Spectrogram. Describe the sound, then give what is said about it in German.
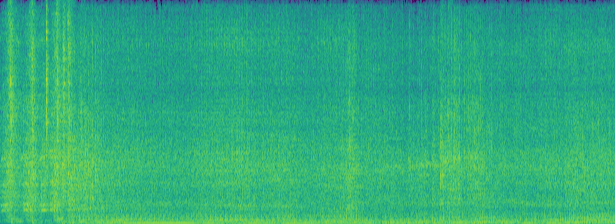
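A Harley-Davidson Fat Bob motorcycle engine roars to life with a sharp burst, then settles into a loud, deep, throbbing rumble, swelling in brief revs along the way. No one speaks. “Ihr ganzer Stolz ist eine Harley-Davidson Fat Bob.”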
